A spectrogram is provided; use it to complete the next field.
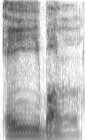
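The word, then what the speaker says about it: able: কিন্তু এবেল বলা যাবে না। এটা বলতে হবে এই বল। এই বল।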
